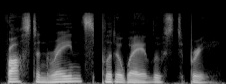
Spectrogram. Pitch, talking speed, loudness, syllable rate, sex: 105 Hz, 185 wpm, -21 LUFS, 4.5 syllables/s, male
